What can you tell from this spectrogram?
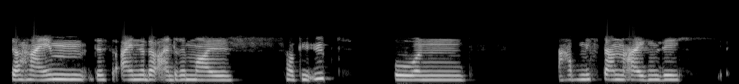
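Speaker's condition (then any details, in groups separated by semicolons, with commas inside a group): Stuttering; covert stuttering for many years, aware from about age 10, hidden until 21; not stutter-free when reading aloud, anticipates difficult words in advance, avoided words, trouble with t-words; blocks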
